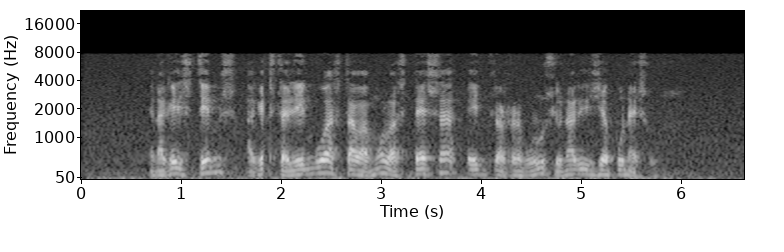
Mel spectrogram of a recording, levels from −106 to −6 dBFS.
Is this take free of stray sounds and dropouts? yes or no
no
